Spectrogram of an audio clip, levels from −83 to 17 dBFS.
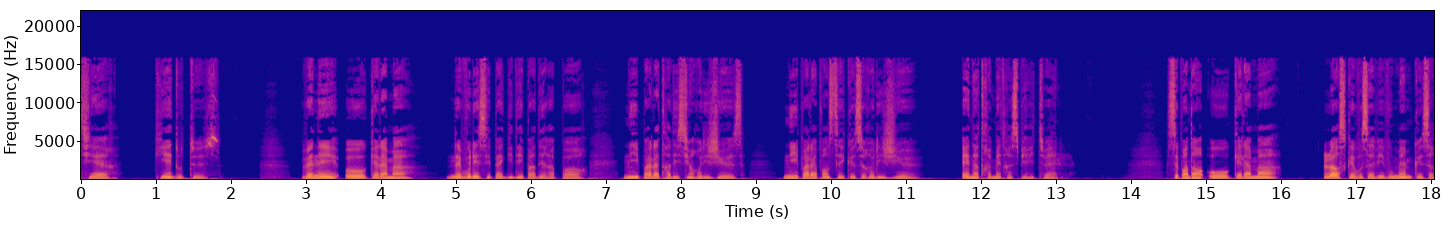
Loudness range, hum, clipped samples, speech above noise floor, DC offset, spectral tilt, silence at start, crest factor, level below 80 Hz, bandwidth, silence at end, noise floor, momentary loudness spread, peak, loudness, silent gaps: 6 LU; none; under 0.1%; 43 dB; under 0.1%; -5.5 dB/octave; 0 s; 20 dB; -40 dBFS; 16.5 kHz; 0 s; -61 dBFS; 12 LU; 0 dBFS; -19 LUFS; none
